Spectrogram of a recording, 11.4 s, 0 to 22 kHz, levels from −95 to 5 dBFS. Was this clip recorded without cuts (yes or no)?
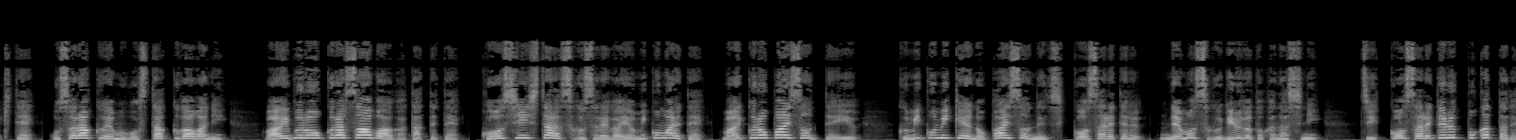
yes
